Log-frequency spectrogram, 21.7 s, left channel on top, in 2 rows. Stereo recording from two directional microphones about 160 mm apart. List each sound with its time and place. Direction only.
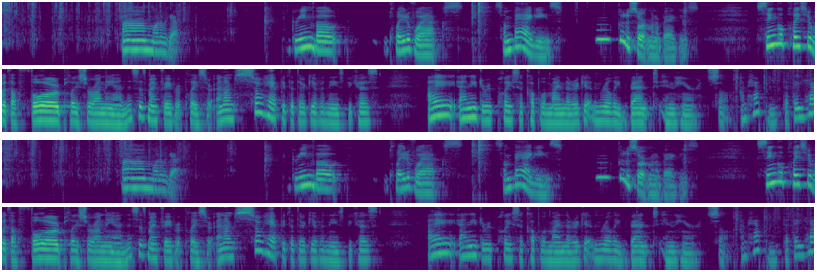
1.5 s speech: 50° left (ahead or behind)
3.8 s speech: 45° left (ahead or behind)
